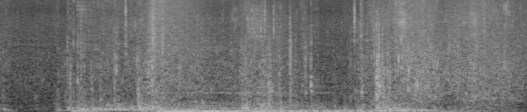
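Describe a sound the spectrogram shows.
A wooden boat thuds and creaks as a heavy man steps into it.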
